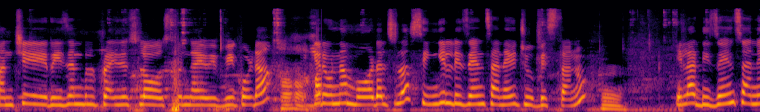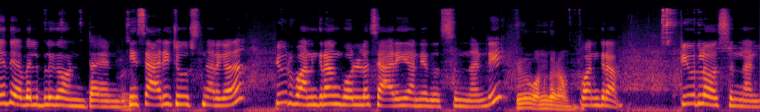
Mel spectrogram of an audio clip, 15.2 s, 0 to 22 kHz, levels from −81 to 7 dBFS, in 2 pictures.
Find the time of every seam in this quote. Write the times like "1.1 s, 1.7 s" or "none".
3.1 s, 8.8 s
